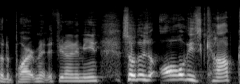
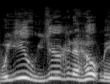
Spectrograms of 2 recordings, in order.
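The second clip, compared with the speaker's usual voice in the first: mock screaming yell, higher; 5 semitones higher than usual. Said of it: "she was genuinely screaming".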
